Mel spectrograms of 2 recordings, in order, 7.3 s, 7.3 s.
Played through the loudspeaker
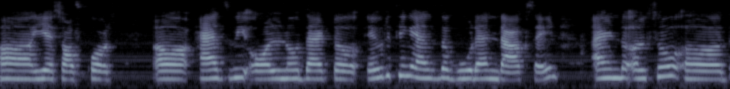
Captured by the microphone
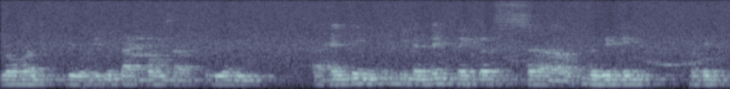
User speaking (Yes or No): Yes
